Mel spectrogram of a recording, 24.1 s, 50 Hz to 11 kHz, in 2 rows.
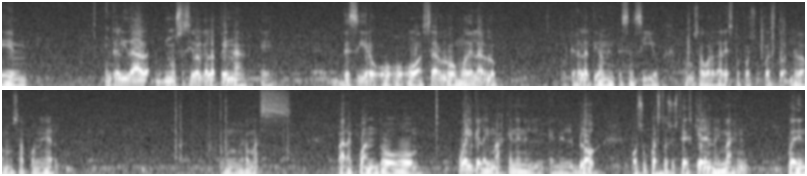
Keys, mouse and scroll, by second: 11.6 ctrl+shift+s, 12.9 click, 13.3 click, 14.7 BackSpace, 15.2 KP_5, 15.4 KP_Enter, 16.4 KP_Enter, 18.4 click.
